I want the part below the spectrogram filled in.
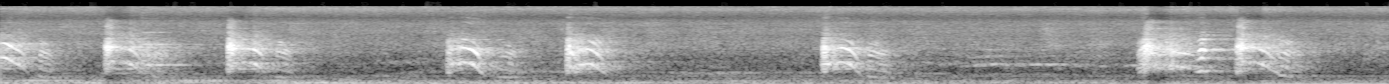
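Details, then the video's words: Pet parrot imitating a person's coughing: short harsh bursts repeated irregularly about every second, each a rough noisy cough-like sound, in a quiet indoor setting with a low steady hum. "khansi ki nakali"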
